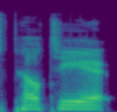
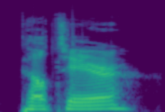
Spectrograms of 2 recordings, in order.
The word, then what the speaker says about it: Peltier: uh Ken Pel uh it's Ken Pelt. How do you say it? It's It's weird. It's Peltier Pel Peltier. Peltier.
